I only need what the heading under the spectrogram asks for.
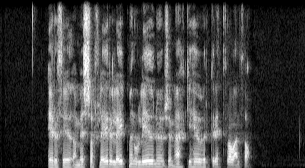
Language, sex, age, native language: Icelandic, male, 20-29, Icelandic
